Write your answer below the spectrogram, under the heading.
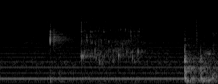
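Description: Water is poured into a baptismal font for a baptism in a few quiet splashing trickles, with a brief gurgle near the end, over a steady low electrical hum and no talking.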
